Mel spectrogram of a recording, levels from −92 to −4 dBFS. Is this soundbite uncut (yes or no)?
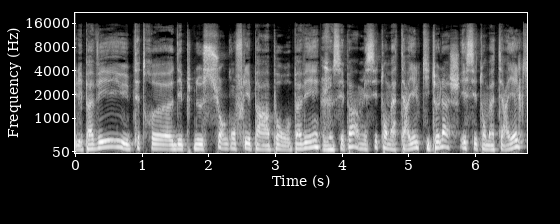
no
